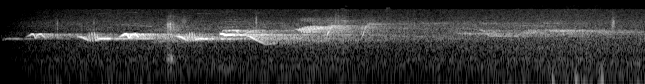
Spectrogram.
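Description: Birds calling: a quick run of whistled notes that step up and glide down, loudest in the first two seconds and then fading to softer calls.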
